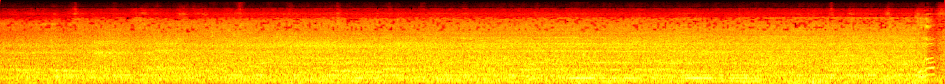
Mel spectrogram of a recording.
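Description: The Edinburgh passenger service pulls into Preston station with a continuous loud rumble of wheels and rolling stock close by, sustained for the whole stretch with faint voices in the background.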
